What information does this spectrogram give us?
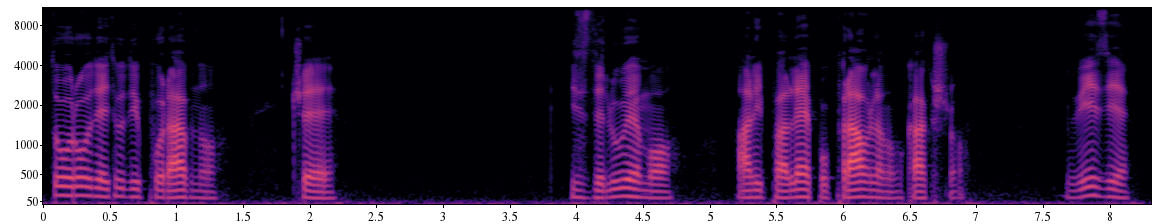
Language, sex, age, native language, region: Slovenian, male, 18-29, Slovenian, Central Slovenia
